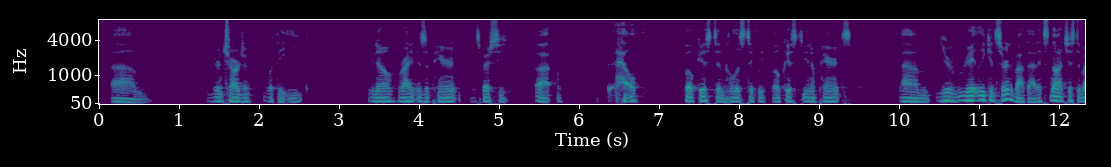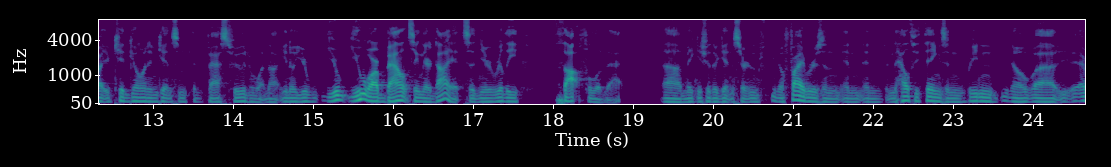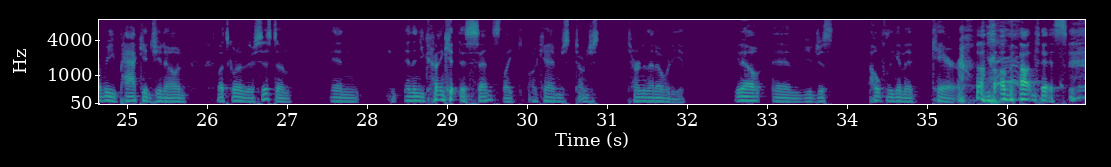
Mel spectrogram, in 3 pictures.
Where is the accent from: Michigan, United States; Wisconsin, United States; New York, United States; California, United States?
California, United States; Orange; moved away as an adult; now in Indiana, United States; born and raised in Orange of Orange County, which is Southern California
